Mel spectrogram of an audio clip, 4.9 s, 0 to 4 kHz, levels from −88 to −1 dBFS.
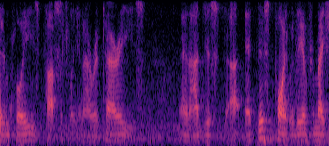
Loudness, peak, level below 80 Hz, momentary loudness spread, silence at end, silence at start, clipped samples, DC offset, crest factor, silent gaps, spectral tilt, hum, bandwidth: -42 LUFS; -20 dBFS; -62 dBFS; 13 LU; 0 s; 0 s; under 0.1%; under 0.1%; 22 dB; none; -3.5 dB/octave; none; 4 kHz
